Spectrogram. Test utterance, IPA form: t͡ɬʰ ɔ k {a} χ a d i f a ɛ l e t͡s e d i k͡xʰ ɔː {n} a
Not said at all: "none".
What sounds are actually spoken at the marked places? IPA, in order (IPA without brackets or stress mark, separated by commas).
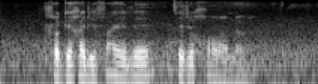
ɛ, n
